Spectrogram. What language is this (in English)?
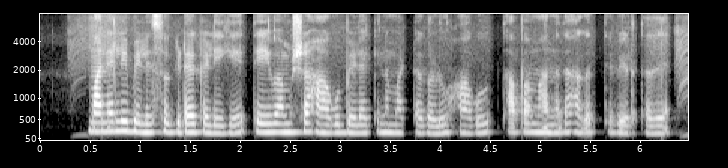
Kannada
